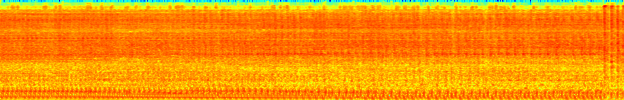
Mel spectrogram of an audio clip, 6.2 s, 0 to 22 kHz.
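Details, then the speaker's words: 1972 Triumph Bonneville 650 twin, revived after sitting roughly ten years; with the choke now off, a steady, even twin beat at idle with no misfire or hunting. It sounds a lot better now. "Yeah, that sounds a lot better now that the choke's off."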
